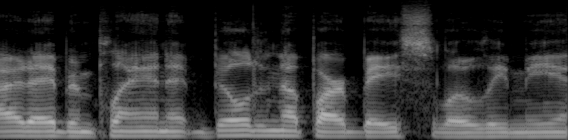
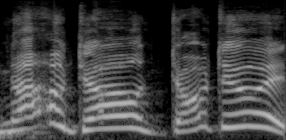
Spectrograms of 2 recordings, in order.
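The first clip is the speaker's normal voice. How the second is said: put-on scream, much higher-pitched and slower; 5 dB louder than usual. Retelling a game where a player kills Kelvin; imitating Fatal Tone screaming. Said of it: "Fatal Tone screaming like".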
